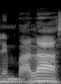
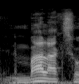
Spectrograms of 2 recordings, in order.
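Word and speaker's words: mbalax: El embalá senegalés, el embalax o embalá en francés pronunciado, también es un ritmo que está teniendo mucha repercusión en muchos bailes y en muchos ritmos bailables que se están utilizando.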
